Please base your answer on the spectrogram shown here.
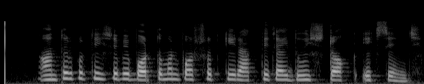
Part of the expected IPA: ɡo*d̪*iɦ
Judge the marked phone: incorrect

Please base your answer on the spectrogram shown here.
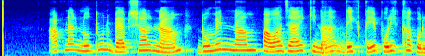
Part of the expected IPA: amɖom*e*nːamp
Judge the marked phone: correct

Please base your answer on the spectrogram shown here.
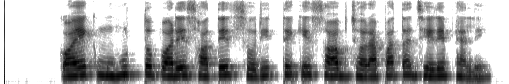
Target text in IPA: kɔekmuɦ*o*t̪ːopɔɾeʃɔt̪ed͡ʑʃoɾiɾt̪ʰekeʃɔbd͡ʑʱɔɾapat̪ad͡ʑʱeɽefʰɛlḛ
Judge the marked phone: incorrect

